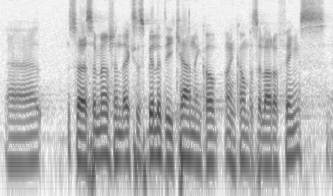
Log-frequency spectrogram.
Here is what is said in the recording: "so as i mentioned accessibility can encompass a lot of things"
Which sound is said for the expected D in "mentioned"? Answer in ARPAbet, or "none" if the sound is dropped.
D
